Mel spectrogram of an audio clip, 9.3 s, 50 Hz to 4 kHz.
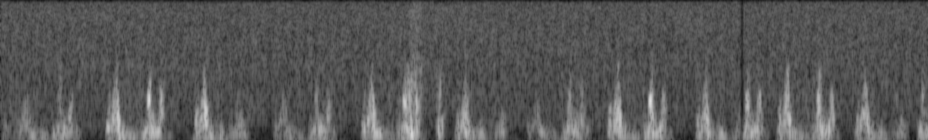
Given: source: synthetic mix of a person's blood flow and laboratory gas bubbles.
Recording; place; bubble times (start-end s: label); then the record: Doppler ultrasound of blood flow; precordium
4.05-4.21 s: bubbles
4.34-4.46 s: bubbles
4.62-4.69 s: bubbles
From the record:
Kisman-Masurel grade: 213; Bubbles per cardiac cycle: several, 3 to 8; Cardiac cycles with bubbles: 1 to 10%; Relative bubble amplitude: loud (0.450 to 0.775); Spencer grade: 1 (occasional bubble signal discernible with the cardiac motion signal, with majority of cardiac periods free of bubbles); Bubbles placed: anywhere in the cardiac cycle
